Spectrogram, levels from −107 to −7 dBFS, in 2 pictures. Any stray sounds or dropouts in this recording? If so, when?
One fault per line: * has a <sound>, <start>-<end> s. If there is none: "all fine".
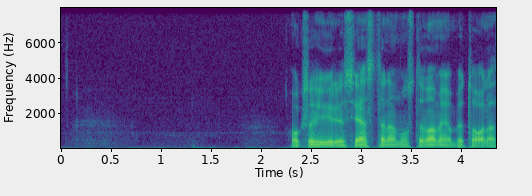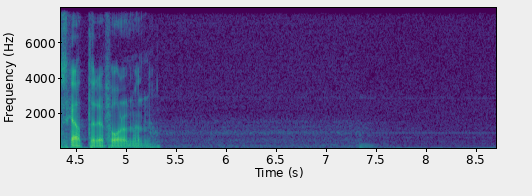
all fine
